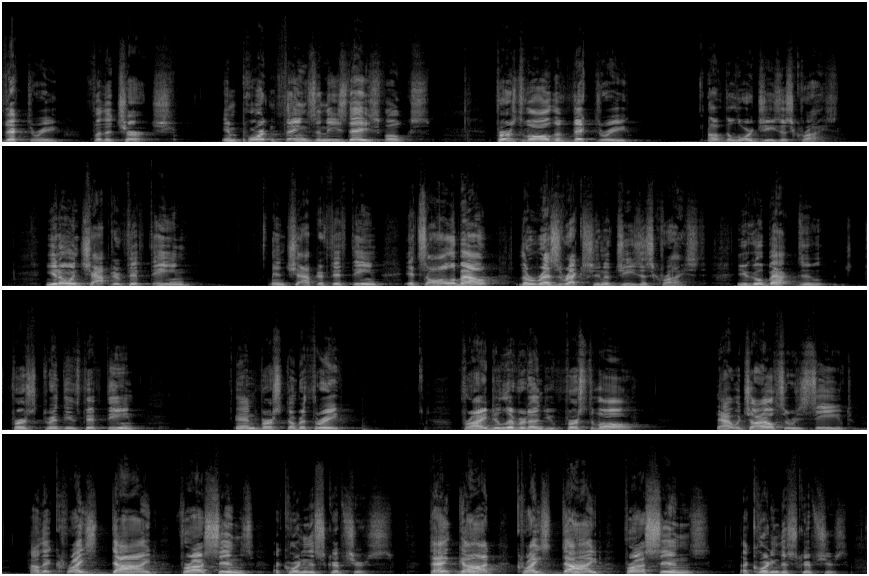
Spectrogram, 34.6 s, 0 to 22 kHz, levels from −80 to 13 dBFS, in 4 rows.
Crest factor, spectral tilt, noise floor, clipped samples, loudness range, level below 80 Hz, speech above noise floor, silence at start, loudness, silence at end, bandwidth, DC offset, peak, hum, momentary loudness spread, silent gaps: 24 dB; -2.5 dB/octave; -71 dBFS; under 0.1%; 6 LU; -68 dBFS; 44 dB; 0 s; -26 LUFS; 0.25 s; 18 kHz; under 0.1%; -4 dBFS; none; 15 LU; none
